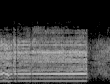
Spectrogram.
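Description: Instrumental background music: a flute holds one steady note for about a second and a half, then stops sharply, leaving a brief silence near the end.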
